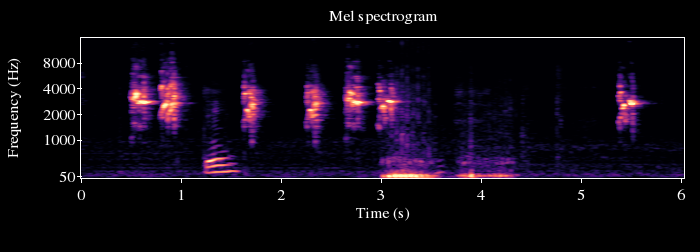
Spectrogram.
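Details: Pet budgies in the morning making happy sounds: a series of short, bright chirps spaced about half a second apart, mixed with a woman's greeting and a burst of wing flapping.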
